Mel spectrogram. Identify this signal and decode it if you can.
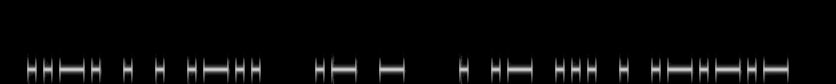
Morse code, heard as a keyed tone, about 15 wpm, 700 Hz. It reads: FEEL AT EASE.
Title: Sentences from Top 1000 Words - Review Part 1 - 15wpm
